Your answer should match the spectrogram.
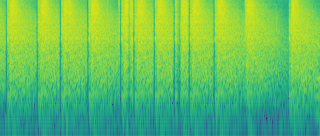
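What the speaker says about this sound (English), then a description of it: "The gunshot." Rapid volley of sharp gunshot blasts used as a sound effect in rap song production, about a dozen loud cracks in uneven rhythm, each with a short decaying tail, close and alone with no voices.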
